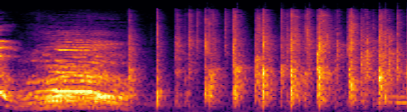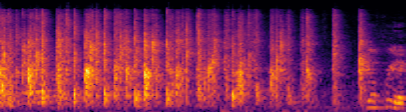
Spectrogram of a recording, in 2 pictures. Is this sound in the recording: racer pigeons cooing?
no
